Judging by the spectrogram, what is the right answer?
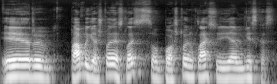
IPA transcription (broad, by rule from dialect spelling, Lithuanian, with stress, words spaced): ˈɪr ˈpɑːbɐɪɡʲeː ɐʃˈtuɔnʲɛs ˈklˠɑːsʲɛs oː poː ɐʃˈtuɔnʲʊ ˈklˠɑːsʲʊ ˈjɛm ˈʋʲiːskɐs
